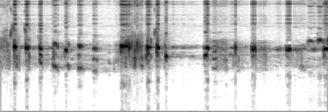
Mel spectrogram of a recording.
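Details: Eagle giving rapid, excited chittering calls, sharp clipped notes tumbling in quick irregular bursts with little pause between them.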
